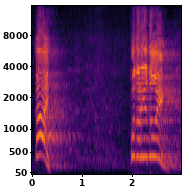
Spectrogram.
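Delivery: high, loud call in character; exaggerated outraged challenge, drawn out; challenging shout. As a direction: shout him down across the cabin, acted. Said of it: "some guy will be opposite him".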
